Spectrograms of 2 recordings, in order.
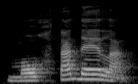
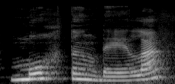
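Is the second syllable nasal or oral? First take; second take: oral; nasal. First: The second syllable has a plain oral vowel. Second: The second syllable has a nasal vowel. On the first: The speaker calls it right. "a pronúncia correta seria mortadela" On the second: The speaker calls it wrong. "a gente pronuncia mortandela"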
